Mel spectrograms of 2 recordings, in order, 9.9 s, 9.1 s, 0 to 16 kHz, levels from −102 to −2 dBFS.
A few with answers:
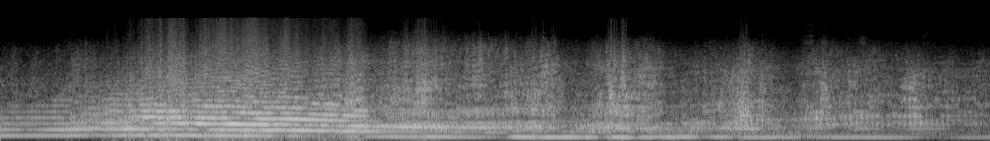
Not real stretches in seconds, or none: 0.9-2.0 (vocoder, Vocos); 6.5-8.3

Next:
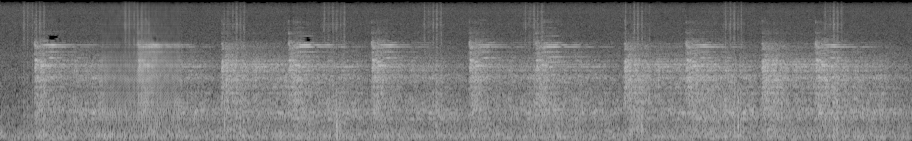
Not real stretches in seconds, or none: 1.0-1.8 (vocoder, Vocos)

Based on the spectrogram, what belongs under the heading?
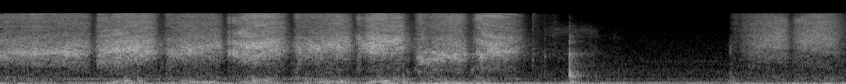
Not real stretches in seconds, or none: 0.0-0.9 (vocoder, Vocos); 2.3-4.8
